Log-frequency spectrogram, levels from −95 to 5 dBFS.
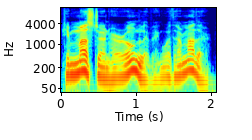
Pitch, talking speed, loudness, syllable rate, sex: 120 Hz, 260 wpm, -18 LUFS, 5.7 syllables/s, male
